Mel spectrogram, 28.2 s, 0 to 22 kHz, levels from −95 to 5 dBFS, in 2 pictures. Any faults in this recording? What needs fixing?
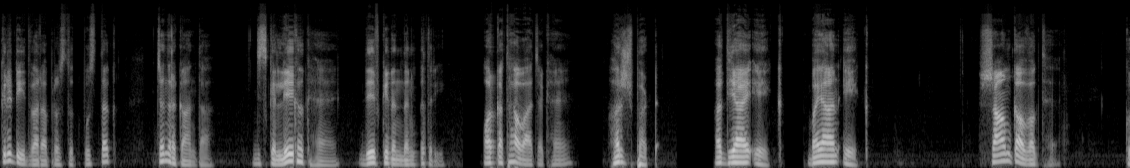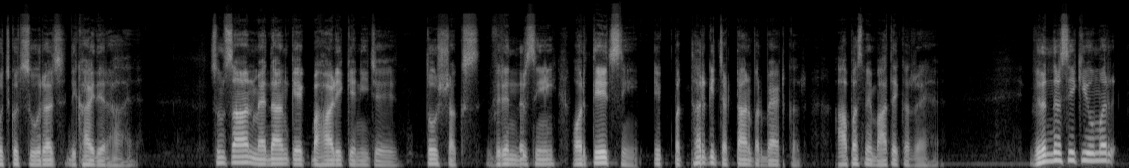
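Repeated packet loss (robotic sound) occurs from 3.63 to 6.44 s and from 20.60 to 24.62 s. Lost audio is bridged by stretching the preceding sound, so the speech turns choppy. Unlike a single dropout, the gaps recur in quick succession, the longest about 78 ms and 40 ms. A larger jitter buffer and forward error correction on the network link would prevent it.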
